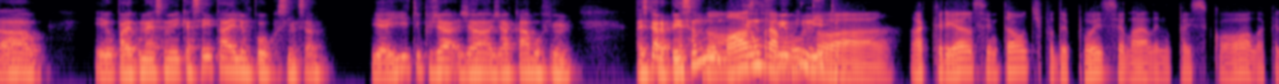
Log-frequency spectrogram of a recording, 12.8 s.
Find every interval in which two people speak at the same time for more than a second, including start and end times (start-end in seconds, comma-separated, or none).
7.0-8.5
